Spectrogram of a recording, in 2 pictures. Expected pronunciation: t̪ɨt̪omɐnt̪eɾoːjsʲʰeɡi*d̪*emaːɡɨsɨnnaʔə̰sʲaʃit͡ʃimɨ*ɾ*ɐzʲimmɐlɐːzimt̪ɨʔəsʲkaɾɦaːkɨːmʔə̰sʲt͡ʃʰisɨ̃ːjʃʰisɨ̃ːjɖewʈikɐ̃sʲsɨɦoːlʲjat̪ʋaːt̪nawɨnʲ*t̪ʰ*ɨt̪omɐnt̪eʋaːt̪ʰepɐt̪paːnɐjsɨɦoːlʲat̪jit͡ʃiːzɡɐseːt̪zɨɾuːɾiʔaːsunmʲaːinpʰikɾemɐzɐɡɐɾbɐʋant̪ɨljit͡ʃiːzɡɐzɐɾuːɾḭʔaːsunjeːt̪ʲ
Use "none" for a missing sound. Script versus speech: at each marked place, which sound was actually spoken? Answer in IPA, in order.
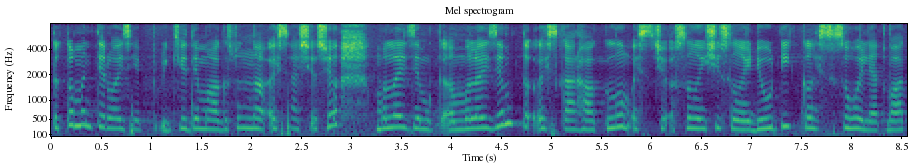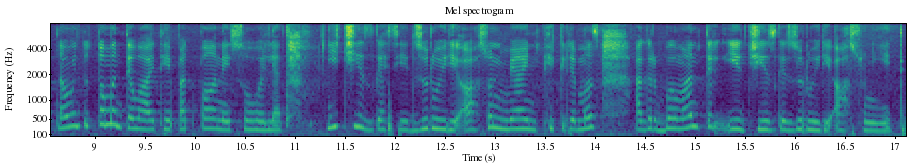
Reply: d̪, l, t̪

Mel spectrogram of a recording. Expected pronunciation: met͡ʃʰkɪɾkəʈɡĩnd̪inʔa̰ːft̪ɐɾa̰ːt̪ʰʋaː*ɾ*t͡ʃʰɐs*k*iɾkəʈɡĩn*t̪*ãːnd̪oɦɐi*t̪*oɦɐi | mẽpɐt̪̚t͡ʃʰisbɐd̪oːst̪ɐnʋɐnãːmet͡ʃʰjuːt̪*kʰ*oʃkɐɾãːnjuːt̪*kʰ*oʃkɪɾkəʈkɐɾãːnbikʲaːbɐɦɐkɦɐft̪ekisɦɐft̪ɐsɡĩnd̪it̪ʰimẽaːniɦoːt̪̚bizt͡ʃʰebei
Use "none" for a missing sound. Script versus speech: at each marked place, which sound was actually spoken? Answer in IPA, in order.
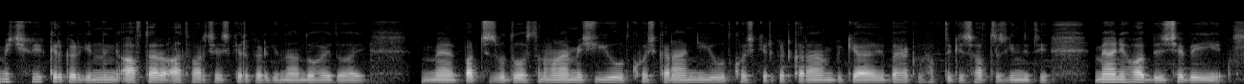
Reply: ɾ, k, d̪, d̪, kʰ, kʰ

